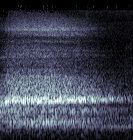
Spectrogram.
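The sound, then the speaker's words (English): A long, slow, airy exhale of a deep cleansing breath, steady and breathy for nearly three seconds before easing off slightly at the end, soft with no talking. “Breathing in and exhaling out.”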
